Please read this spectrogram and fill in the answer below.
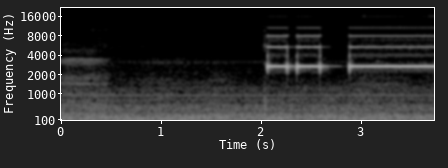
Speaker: green and red is shorten so we got the green wire to the fan sounds like it's shorten or something else is shorted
